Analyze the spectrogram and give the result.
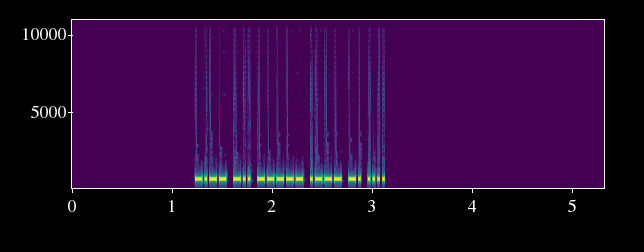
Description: Morse code, heard as a keyed tone, about 46 wpm, 700 Hz. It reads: YD0JNH
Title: DXCC-100 Call Signs - 6 Characters - 50wpm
